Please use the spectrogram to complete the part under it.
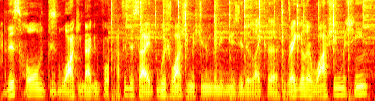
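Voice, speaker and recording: A man's voice: on the low side, fast, background noise. A tired, out-of-breath young man talking casually as a vlogger, chatty and self-mocking, often trailing off mid-sentence in a home laundry room. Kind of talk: casual vlog commentary. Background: background music.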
